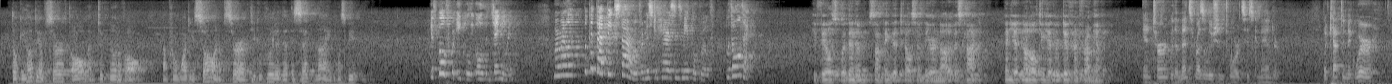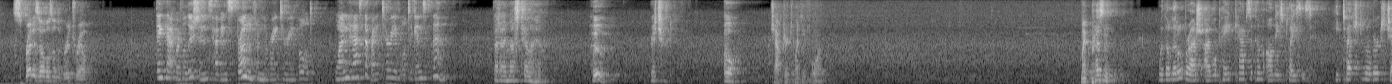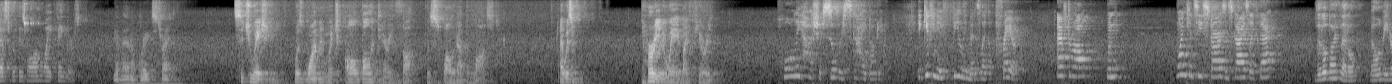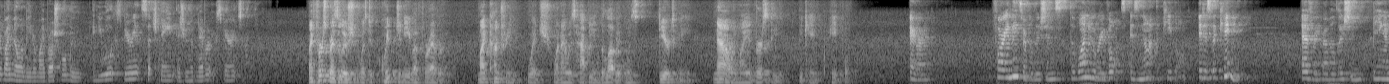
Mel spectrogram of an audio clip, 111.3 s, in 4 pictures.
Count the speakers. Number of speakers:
eight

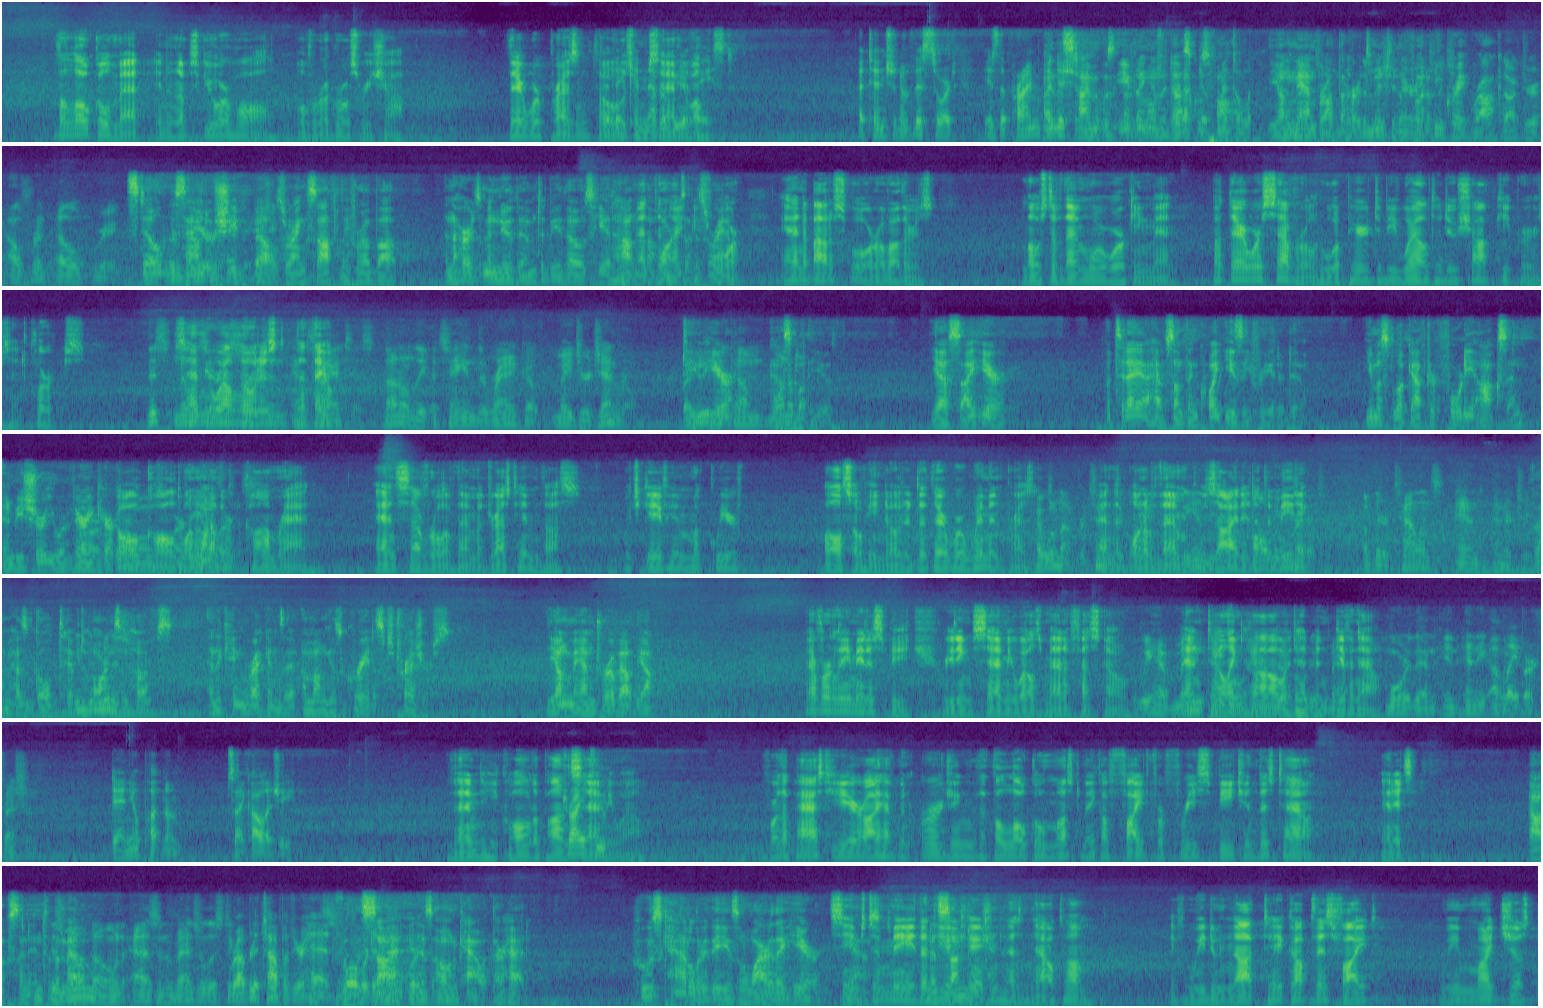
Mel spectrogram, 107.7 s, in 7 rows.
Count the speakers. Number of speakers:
four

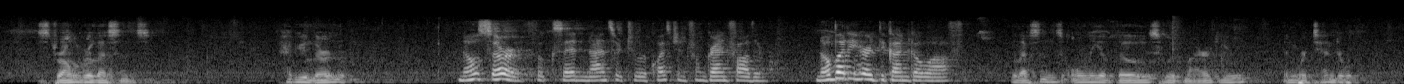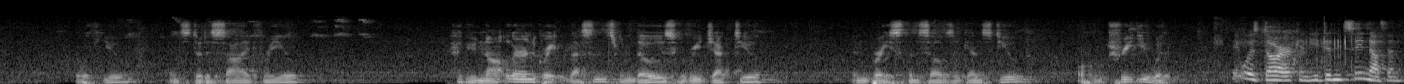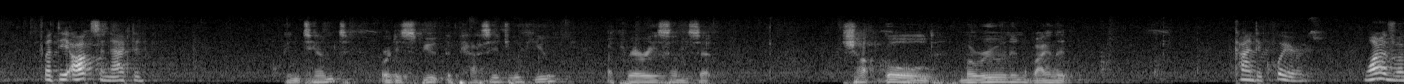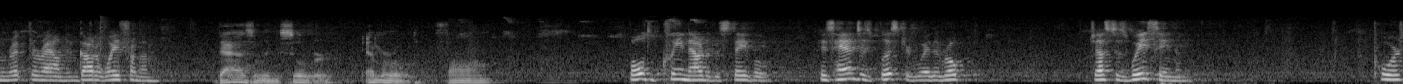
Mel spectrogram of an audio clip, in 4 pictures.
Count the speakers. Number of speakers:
two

